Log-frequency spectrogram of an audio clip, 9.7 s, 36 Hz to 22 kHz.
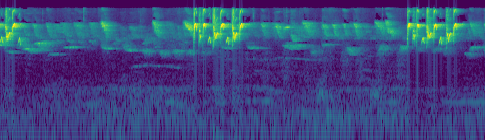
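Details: Hand-raised tame cinereous tit with mimicked ciblek (prinia) song, kept as a lure and master for birds: three bursts of rapid piercing high notes at the start, near 4 seconds and near 8 seconds, high chatter throughout.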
